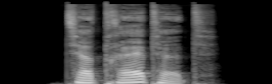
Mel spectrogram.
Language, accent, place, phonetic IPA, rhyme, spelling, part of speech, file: German, Germany, Berlin, [t͡sɛɐ̯ˈtʁɛːtət], -ɛːtət, zerträtet, verb, De-zerträtet.ogg
- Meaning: second-person plural subjunctive II of zertreten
